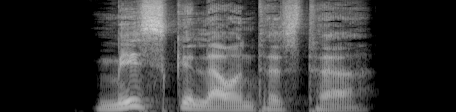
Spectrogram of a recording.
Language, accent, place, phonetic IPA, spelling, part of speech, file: German, Germany, Berlin, [ˈmɪsɡəˌlaʊ̯ntəstɐ], missgelauntester, adjective, De-missgelauntester.ogg
- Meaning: inflection of missgelaunt: 1. strong/mixed nominative masculine singular superlative degree 2. strong genitive/dative feminine singular superlative degree 3. strong genitive plural superlative degree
